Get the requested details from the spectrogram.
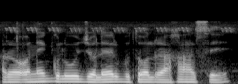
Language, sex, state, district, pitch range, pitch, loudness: Bengali, male, Assam, Hailakandi, 115-120 Hz, 115 Hz, -14 LUFS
